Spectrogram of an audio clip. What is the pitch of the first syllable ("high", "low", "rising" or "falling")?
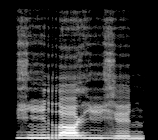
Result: high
